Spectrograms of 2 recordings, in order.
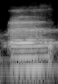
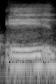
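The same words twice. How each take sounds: First: "a" said as open AH; wrong vowel. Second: "a" said as long AY; wrong vowel. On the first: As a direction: say "a" as "ah", as in father. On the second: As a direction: say "a" like the letter A, "ay". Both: Shown as a demonstration. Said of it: "not a, or this is a".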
